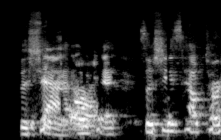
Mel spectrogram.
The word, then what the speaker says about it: The Chi: recurring guest roles on, is it the Chi or the Cha? How do you say that? The Cha. Okay, the Cha. The Shy. The Shy.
